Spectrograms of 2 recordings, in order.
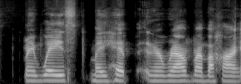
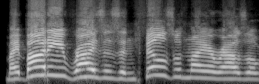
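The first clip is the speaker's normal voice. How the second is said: louder, overblown romance-novel read; breathless dramatic; 6 semitones higher, 8 dB louder than usual. Shown as a demonstration. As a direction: ham up the passion. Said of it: "repeats line more dramatically".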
